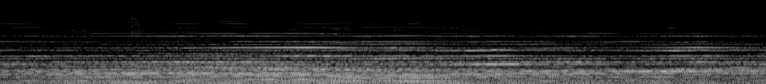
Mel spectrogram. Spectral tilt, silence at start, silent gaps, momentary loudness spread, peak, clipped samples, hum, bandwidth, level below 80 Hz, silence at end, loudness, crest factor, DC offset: -7 dB/octave; 0 s; none; 9 LU; -14 dBFS; under 0.1%; none; 10 kHz; -42 dBFS; 0 s; -29 LUFS; 16 dB; under 0.1%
